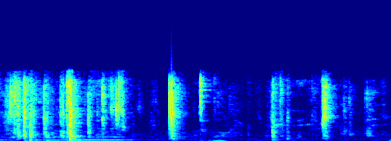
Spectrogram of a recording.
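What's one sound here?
Plastic wrap crinkles as it is handled.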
